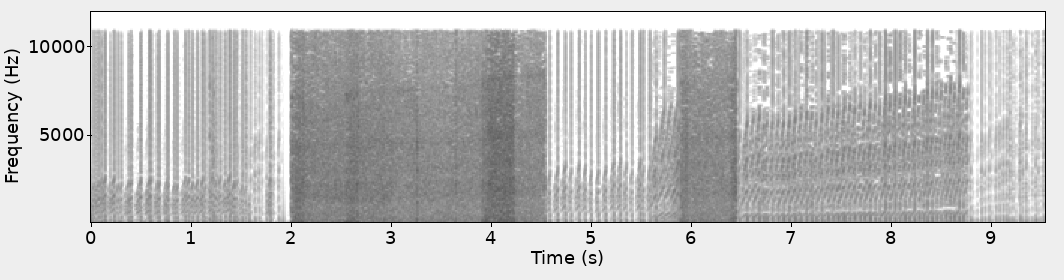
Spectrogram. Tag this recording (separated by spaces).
sound-design 2-bar processed loop hiss pitched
